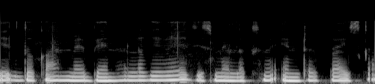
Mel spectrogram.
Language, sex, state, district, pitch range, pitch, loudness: Hindi, female, Punjab, Pathankot, 175-195 Hz, 185 Hz, -13 LUFS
